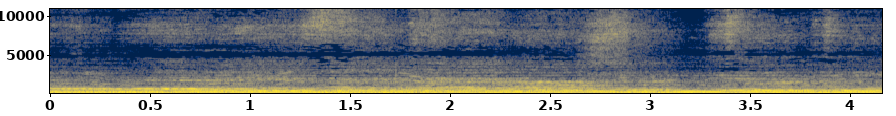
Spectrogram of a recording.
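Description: Music: a choir singing long held chords, with organ accompaniment.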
